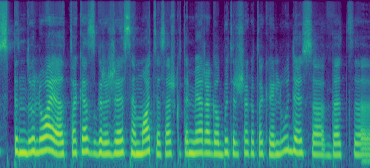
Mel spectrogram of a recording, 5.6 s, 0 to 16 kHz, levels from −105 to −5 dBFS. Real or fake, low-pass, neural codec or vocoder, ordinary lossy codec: real; 14.4 kHz; none; Opus, 24 kbps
